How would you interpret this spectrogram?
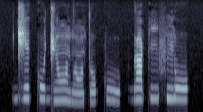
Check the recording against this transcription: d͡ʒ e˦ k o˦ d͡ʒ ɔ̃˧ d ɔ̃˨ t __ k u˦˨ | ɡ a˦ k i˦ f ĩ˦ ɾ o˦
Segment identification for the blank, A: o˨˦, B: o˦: A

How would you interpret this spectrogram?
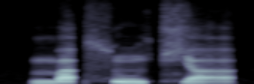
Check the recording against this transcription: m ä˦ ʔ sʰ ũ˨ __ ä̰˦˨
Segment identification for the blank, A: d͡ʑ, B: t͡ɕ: B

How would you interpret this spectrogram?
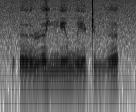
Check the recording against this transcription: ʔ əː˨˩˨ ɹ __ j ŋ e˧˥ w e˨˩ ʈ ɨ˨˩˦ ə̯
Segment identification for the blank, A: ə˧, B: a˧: A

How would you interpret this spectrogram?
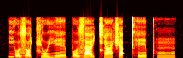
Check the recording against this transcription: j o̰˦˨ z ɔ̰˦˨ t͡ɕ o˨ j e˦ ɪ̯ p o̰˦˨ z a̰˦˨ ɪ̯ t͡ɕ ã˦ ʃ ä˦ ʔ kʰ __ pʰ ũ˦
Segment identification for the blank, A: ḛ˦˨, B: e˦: B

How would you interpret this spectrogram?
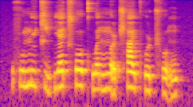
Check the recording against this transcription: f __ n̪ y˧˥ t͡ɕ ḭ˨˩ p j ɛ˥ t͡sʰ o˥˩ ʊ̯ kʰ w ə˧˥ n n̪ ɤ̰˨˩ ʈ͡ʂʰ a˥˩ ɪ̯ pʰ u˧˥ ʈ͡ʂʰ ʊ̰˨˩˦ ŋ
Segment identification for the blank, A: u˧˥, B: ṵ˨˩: A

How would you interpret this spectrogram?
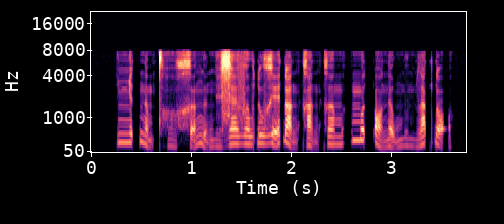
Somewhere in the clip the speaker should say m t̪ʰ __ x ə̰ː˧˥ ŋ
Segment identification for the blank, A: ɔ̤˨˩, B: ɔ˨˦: A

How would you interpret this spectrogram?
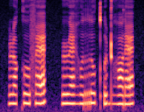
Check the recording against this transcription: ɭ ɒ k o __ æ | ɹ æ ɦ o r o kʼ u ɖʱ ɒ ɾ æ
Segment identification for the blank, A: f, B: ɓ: A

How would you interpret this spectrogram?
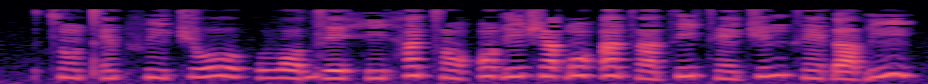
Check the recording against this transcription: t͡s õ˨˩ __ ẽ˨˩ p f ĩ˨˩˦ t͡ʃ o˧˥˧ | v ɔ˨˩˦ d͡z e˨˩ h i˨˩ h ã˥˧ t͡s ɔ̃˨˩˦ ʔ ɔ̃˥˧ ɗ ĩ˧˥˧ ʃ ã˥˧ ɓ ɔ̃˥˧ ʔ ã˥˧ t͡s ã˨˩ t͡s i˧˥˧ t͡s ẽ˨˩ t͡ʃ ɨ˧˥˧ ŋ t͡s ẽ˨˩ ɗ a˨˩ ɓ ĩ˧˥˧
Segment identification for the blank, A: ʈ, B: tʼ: B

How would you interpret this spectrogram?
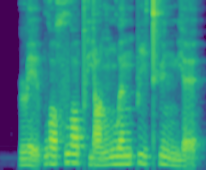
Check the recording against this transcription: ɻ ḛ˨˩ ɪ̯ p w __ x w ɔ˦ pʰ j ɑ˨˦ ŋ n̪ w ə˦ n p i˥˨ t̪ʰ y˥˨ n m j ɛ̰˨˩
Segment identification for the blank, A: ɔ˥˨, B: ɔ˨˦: A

